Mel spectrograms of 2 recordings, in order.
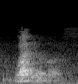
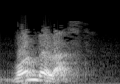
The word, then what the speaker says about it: Wanderlust: Wanderlust. – And you say it like an American sound, with American sounding. Wanderlust.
